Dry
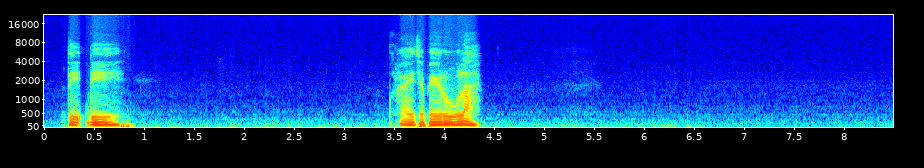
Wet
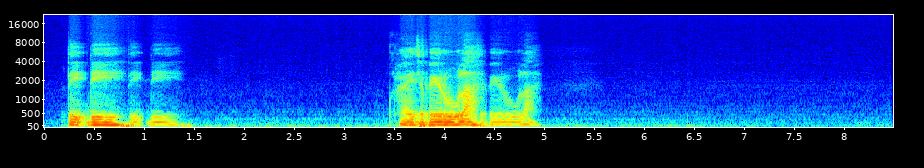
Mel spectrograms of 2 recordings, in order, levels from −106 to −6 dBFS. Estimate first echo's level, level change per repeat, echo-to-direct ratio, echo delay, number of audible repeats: -7.0 dB, no steady repeat, -5.0 dB, 46 ms, 3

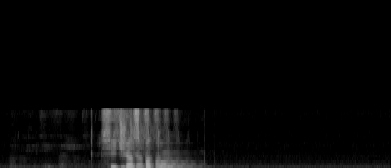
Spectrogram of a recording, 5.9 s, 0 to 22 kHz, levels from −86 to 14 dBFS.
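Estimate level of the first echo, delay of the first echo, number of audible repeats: -11.0 dB, 0.147 s, 4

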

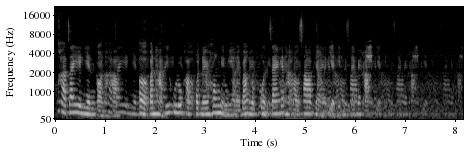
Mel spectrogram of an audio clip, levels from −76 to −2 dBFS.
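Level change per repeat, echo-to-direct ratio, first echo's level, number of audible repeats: -7.0 dB, -10.5 dB, -11.5 dB, 4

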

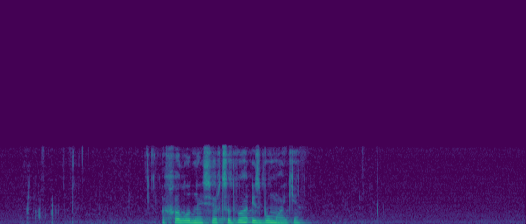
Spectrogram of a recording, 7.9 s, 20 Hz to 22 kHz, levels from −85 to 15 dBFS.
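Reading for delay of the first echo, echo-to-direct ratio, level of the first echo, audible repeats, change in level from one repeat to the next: 90 ms, -17.5 dB, -18.0 dB, 2, -9.5 dB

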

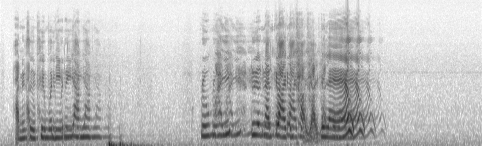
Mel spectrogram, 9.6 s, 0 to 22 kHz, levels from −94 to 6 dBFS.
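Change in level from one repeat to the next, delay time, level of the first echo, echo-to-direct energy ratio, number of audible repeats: -13.0 dB, 0.217 s, -7.5 dB, -7.5 dB, 3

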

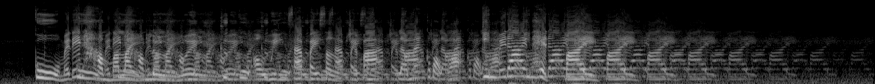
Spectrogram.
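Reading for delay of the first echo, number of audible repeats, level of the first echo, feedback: 0.406 s, 9, -6.0 dB, no steady repeat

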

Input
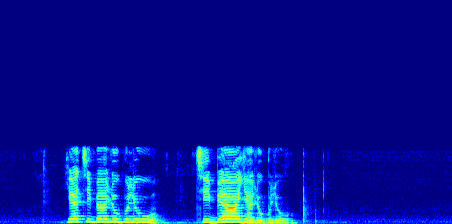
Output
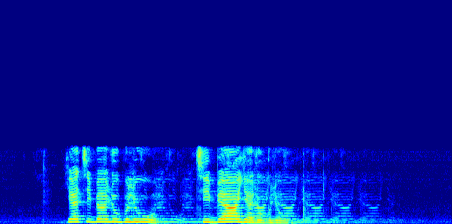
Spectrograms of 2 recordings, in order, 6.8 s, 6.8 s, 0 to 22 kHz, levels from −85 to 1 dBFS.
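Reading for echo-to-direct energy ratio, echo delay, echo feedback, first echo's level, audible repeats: -16.0 dB, 0.426 s, 57%, -17.5 dB, 4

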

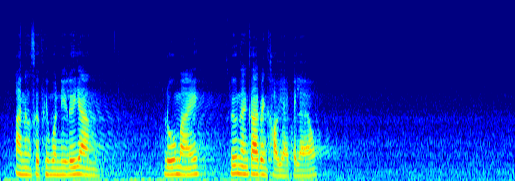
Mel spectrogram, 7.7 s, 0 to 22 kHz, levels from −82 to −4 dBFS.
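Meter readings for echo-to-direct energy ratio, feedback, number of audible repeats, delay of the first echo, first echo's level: -18.0 dB, 56%, 4, 0.127 s, -19.5 dB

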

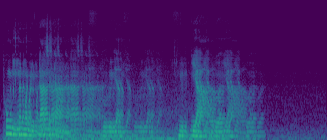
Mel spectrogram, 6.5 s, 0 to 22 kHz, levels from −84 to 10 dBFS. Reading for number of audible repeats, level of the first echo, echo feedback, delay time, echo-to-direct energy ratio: 5, -3.5 dB, no steady repeat, 68 ms, -1.0 dB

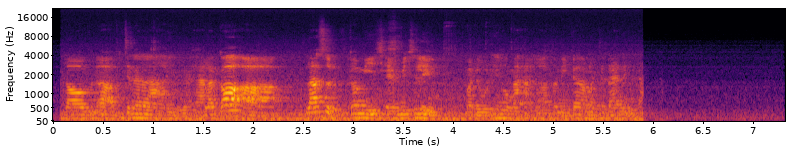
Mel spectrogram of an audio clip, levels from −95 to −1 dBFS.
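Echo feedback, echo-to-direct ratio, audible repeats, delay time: no steady repeat, -21.0 dB, 1, 0.202 s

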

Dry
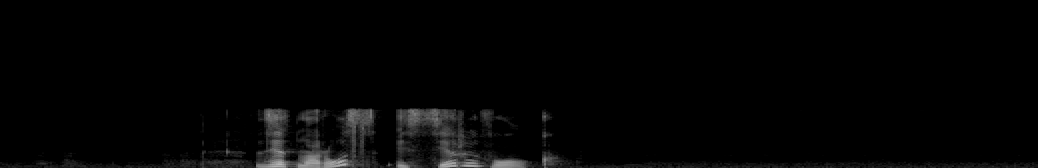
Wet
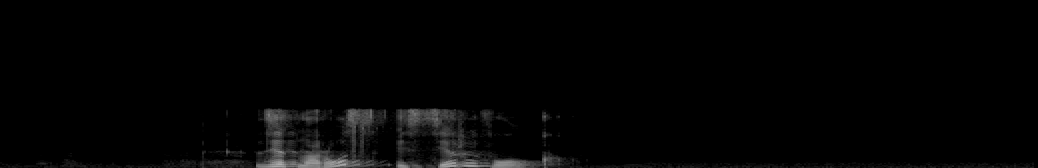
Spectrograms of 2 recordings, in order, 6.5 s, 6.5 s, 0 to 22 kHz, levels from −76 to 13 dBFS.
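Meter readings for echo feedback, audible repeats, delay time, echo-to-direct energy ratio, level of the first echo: 30%, 2, 87 ms, -16.0 dB, -16.5 dB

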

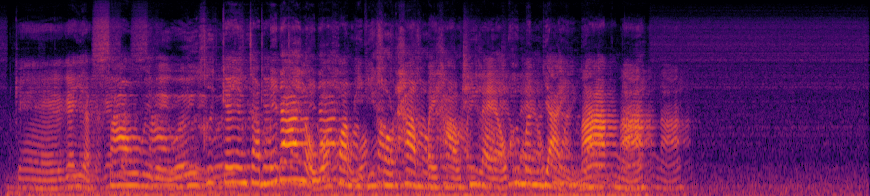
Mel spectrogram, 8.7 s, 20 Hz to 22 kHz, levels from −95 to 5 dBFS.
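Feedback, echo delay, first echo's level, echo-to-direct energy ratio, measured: no steady repeat, 0.116 s, -13.0 dB, -6.5 dB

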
